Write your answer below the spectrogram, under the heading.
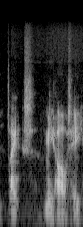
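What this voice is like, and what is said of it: Pirate voice. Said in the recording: “the pirate voice”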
